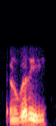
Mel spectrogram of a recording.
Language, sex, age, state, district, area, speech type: Odia, male, 45-60, Odisha, Sambalpur, rural, conversation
